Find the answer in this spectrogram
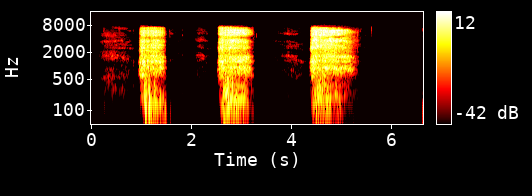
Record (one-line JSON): {"exhalation_length": "6.7 s", "exhalation_amplitude": 23691, "exhalation_signal_mean_std_ratio": 0.47, "survey_phase": "alpha (2021-03-01 to 2021-08-12)", "age": "65+", "gender": "Male", "wearing_mask": "No", "symptom_cough_any": true, "symptom_onset": "3 days", "smoker_status": "Ex-smoker", "respiratory_condition_asthma": false, "respiratory_condition_other": false, "recruitment_source": "Test and Trace", "submission_delay": "2 days", "covid_test_result": "Positive", "covid_test_method": "RT-qPCR"}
